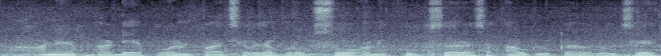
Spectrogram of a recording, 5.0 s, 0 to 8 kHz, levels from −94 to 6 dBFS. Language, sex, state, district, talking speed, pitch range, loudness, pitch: Gujarati, male, Gujarat, Gandhinagar, 155 wpm, 115-130 Hz, -15 LUFS, 125 Hz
